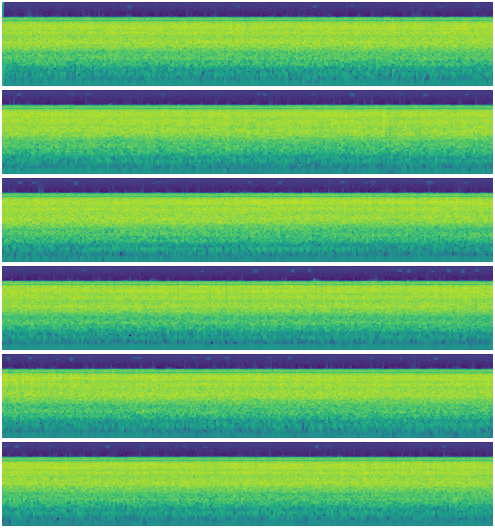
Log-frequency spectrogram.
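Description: Electric chain-lift motors and chains of a K'nex roller coaster running steadily: an even mechanical whir over a low hum.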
